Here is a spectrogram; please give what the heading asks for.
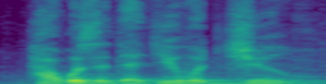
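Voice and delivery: mock condescending, full of scorn. Retelling a woman's question to someone, mock-condescending tone. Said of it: "That's a condescending tone".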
